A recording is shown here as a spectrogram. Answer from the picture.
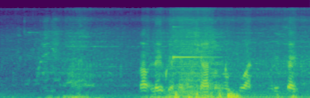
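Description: Near quiet for about two seconds, then a man's voice close to the microphone, with a brief steady high tone in the middle of it.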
